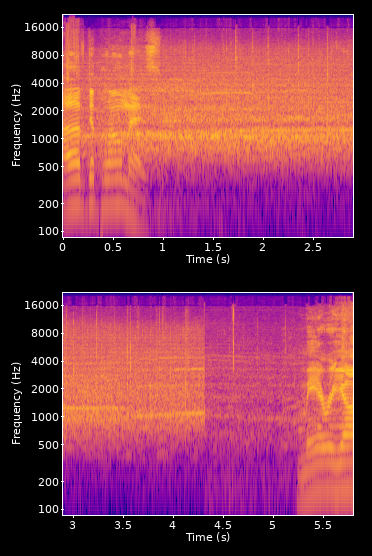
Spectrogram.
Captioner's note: audience cheering and applauding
